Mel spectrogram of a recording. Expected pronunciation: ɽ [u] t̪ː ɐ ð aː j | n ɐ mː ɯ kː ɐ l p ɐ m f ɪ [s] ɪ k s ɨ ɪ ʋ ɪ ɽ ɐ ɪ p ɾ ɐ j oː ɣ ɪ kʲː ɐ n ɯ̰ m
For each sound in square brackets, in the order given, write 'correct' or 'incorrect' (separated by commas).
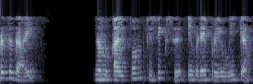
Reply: incorrect, correct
